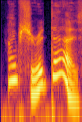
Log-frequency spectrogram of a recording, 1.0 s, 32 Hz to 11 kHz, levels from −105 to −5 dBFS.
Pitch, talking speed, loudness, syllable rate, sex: 185 Hz, 230 wpm, -14 LUFS, 4.4 syllables/s, male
